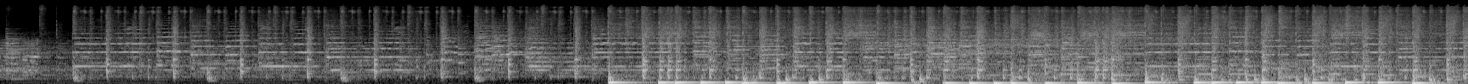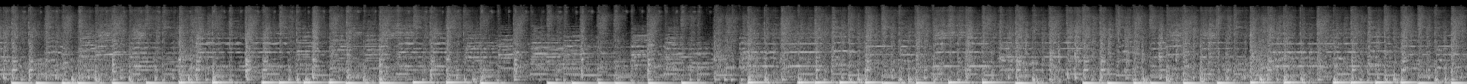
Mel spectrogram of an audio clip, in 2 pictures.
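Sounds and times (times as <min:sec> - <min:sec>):
beats: 0:00.4 - 0:29.3.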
